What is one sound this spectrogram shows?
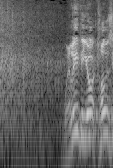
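A man sings into a microphone in a large echoing hall.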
